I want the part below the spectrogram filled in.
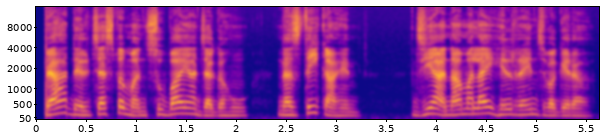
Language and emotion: Sindhi, neutral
